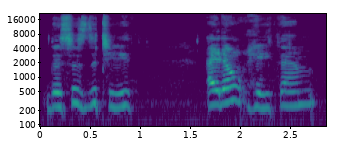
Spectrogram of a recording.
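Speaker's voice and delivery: ordinary talk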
